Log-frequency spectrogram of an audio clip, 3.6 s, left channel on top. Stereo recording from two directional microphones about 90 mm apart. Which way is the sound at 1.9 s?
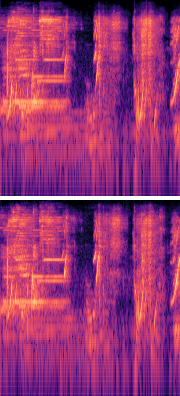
25° left (ahead or behind).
